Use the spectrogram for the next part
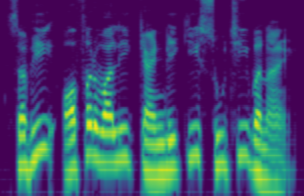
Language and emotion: Hindi, neutral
